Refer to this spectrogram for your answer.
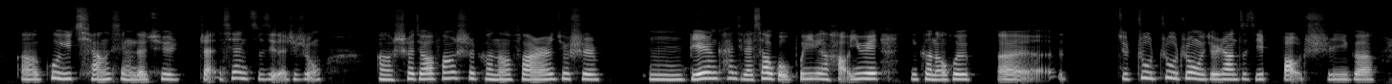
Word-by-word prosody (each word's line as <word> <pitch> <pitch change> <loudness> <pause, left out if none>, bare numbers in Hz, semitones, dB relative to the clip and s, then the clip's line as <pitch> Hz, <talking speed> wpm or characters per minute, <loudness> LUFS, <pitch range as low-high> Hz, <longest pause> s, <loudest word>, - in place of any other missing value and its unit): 呃， 115 0 -1
过 290 - -1
于 260 0 +2
强 245 -1 -2
行 110 - -2
地 115 +1 +1
去 230 - -3 0.2
展 285 - -2
现 280 0 -1
自 260 -3 -9
己 235 - -2
的 - - -1
这 235 -1 -7
种， 240 -1 -4 0.5
呃， 225 -2 0
社 255 +5 0
交 250 0 +3
方 275 +3 -1
式， 280 -1 -2
可 250 -2 -2
能 230 +1 0
反 225 0 +2
而 240 +1 +2
就 255 +1 -1
是， 240 -1 +1 0.5
嗯， 225 -1 0
别 235 +4 +7
人 280 - +5
看 275 0 -4
起 240 - -6
来 225 - +2
效 265 +3 +4
果 - - +1
不 - - -4
一 255 0 +1
定 250 -2 +2
好。 230 - -2
因 255 +1 +1
为 260 0 +7 0.3
你 235 - -3
可 235 0 +1
能 220 - +1
会， 235 0 +3 0.2
呃， 115 -1 -1 0.7
就 250 - -4
注 285 +4 0
注 290 0 -1
重 260 -3 +2
就 240 0 +1
让 235 0 +3
自 245 0 -6
己 240 +1 -5
保 - - +3
持 230 -1 -8
一 230 - -2
个 115 - -1
240 Hz, 240 characters per minute, -21 LUFS, 230-260 Hz, 0.7 s, 别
